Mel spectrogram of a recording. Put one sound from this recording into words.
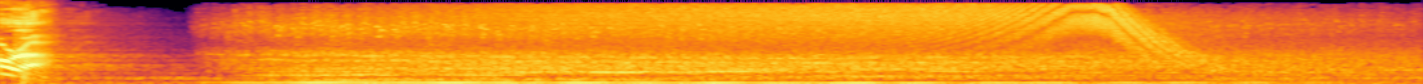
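A dark cloud of smoke rushes up with a loud roaring whoosh.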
